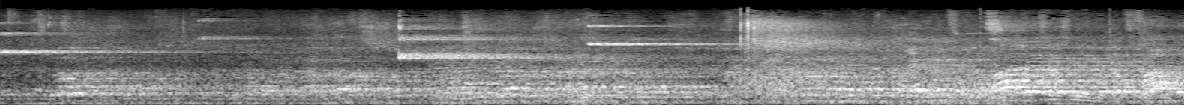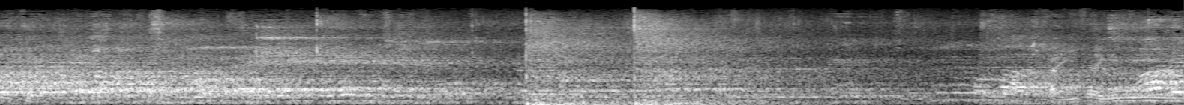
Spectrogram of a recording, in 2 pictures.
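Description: A basketball thuds on the floor.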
